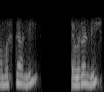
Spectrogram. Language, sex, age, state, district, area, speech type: Telugu, female, 18-30, Andhra Pradesh, N T Rama Rao, urban, conversation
